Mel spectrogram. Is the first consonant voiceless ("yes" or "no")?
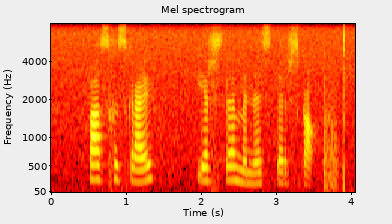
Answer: yes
